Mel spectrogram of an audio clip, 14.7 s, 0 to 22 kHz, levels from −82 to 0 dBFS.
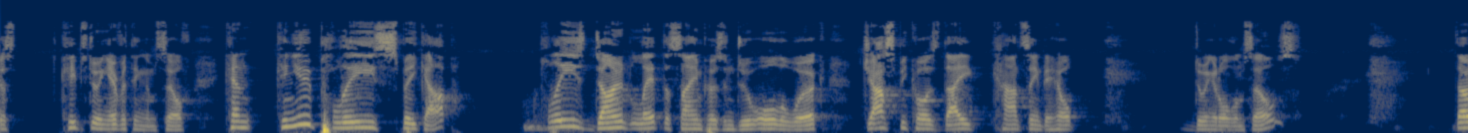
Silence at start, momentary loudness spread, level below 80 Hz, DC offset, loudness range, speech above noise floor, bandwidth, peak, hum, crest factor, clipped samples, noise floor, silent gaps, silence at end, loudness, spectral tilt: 0 s; 14 LU; -40 dBFS; under 0.1%; 10 LU; 47 dB; 11.5 kHz; 0 dBFS; none; 28 dB; under 0.1%; -75 dBFS; none; 0 s; -27 LUFS; -4 dB/octave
